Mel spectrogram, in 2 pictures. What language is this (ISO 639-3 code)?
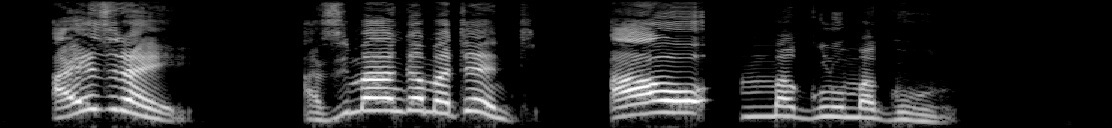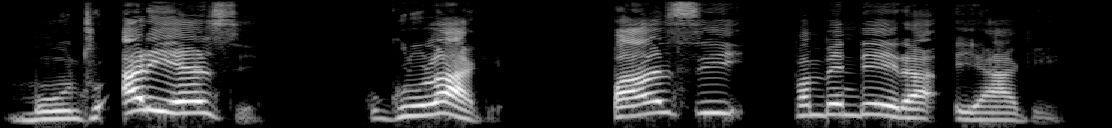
nya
